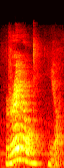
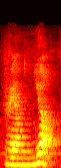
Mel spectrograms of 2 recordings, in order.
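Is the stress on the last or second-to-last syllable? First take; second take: second-to-last; last. First: The stress is on the second-to-last syllable. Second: The stress is on the last syllable. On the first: The speaker calls it wrong. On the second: The speaker calls it right.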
